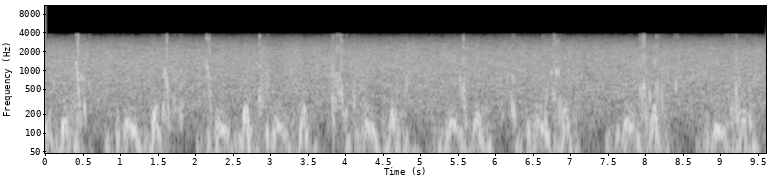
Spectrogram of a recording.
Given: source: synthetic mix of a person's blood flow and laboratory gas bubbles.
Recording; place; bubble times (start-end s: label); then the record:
Doppler ultrasound of blood flow; precordium
0.04-0.10 s: bubbles
0.33-0.62 s: bubbles
1.54-1.86 s: bubbles
2.13-2.27 s: bubbles
2.82-3.06 s: bubbles
3.79-4.06 s: bubbles
4.09-4.17 s: bubbles
4.79-4.86 s: bubbles
5.51-5.67 s: bubbles
6.06-6.31 s: bubbles
6.61-6.93 s: bubbles
7.91-8.28 s: bubbles
8.38-8.46 s: bubbles
9.05-9.52 s: bubbles
From the record:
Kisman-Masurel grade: 242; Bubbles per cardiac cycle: several, 3 to 8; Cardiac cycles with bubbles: 100%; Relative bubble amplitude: moderate (0.250 to 0.450); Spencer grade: 3 (all of the cardiac periods contain showers or single bubble signals, but not dominating or overriding the cardiac motion signals); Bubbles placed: only in the low amplitude regions of the cardiac cycle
